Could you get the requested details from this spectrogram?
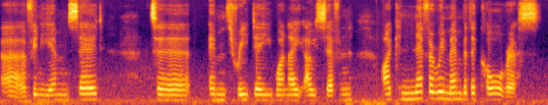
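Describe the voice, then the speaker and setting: Slow, low, mellow woman. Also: steady tone, poor audio. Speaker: passenger reading out live chat comments. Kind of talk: casual live stream chat. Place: inside a moving car. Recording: faint car road noise. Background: vehicle noise.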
